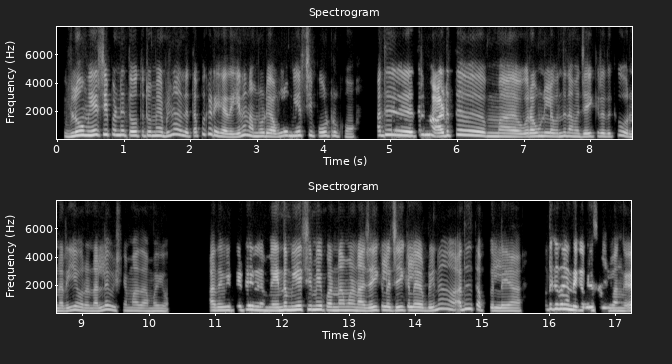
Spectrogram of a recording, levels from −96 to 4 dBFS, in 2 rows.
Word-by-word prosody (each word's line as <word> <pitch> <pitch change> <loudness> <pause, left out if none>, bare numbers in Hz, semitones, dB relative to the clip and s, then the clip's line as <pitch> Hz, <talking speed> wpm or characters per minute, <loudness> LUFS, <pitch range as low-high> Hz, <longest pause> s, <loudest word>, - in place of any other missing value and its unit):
இவ்ளோ 240 +7 +4
முயற்சி 325 +3 +4
பண்ணு 320 -1 +1
தோத்துட்டோமே 280 -1 0
அப்டின்னா, 275 +9 -2
அந்த 255 - -1
தப்பு 260 +8 -6
கெடையாது. 240 - 0
ஏன்னா, 300 +8 +1
நம்மளுடைய 240 -2 -1
அவ்வளோ 230 +6 -2
முயற்சி 290 +2 -2
போடருக்கோம். 250 -7 -4 0.4
அது 310 +3 +1 0.4
திரும்ப 335 0 0
அடுத்து 290 +7 +2 0.6
ம 230 - -2 0.5
ரவுண்ட்ல 240 0 +1
வந்து 230 +3 -3
நம்ம 220 -2 -4
ஜெயிக்கிறதுக்கு 220 +2 -4
ஒரு 210 - -5
நெறைய 195 +6 -4
ஒரு 200 -2 -5
நல்ல 205 +8 -3
விஷயமா 205 -2 -10
அது 195 - -7
அமையும். 185 0 -8 0.6
அத 220 - -2
விட்டுட்டு 240 +3 -2 0.2
நம்ம 215 -1 -1
எந்த 235 +3 +4
முயற்சியுமே 275 +1 +3
பண்ணாம 235 0 0
நான் 205 -1 0
ஜெயிக்கல, 235 +1 +1
ஜெயிக்கல 230 0 +1
அப்படின்னா, 230 +11 -3 0.2
அது 305 +6 -1 0.2
தப்பு 210 -3 -8
இல்லையா? 200 0 -2 0.4
அதுக்கு 325 +4 0
தான் 320 -1 +6
இந்த 260 -2 +8
கதைய 220 0 +2
சொல்லுவாங்க. 200 -1 -4
240 Hz, 160 wpm, -20 LUFS, 215-275 Hz, 0.6 s, இந்த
